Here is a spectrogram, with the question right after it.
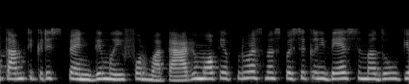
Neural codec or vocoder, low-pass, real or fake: codec, 16 kHz, 0.3 kbps, FocalCodec; 5.4 kHz; fake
